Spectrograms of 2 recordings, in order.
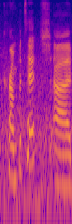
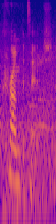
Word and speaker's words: Krmpotich: It's Krmpotich. Just you got to throw in a few extra vowels every time. But I promise that's how it's said.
